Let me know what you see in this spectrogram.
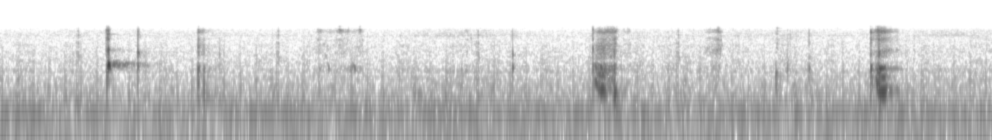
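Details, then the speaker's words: Girl with hiccups: three short, abrupt catching sounds a few seconds apart over a quiet room hum. "She usually gets hiccups after she brushes her bag."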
